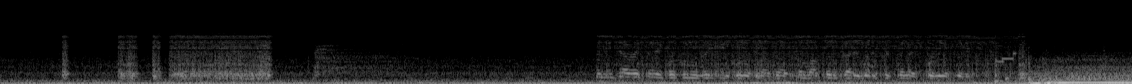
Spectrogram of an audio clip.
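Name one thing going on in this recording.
A car engine idles quietly from inside the car.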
